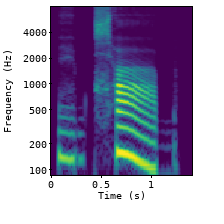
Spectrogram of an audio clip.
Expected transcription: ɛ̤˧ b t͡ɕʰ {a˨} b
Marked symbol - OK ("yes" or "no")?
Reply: no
